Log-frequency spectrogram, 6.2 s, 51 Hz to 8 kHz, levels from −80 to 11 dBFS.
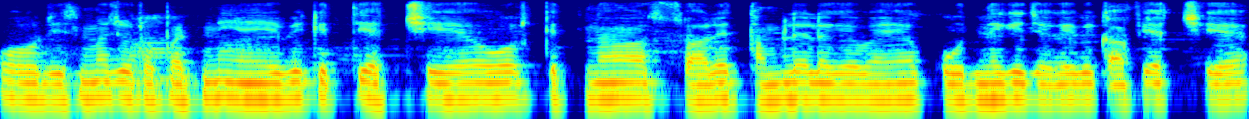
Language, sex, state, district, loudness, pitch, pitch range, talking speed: Hindi, male, Uttar Pradesh, Jyotiba Phule Nagar, -18 LUFS, 120 Hz, 115-125 Hz, 230 wpm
